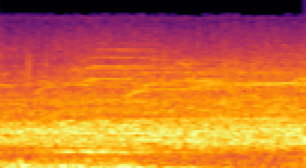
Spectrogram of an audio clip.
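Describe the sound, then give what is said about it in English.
A large festival crowd roars and cheers as a guest comes out on stage, a dense, continuous wall of sound, loud and steady throughout with scattered whoops rising above the din. “David Attenborough comes out. This is the cheer he gets.”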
